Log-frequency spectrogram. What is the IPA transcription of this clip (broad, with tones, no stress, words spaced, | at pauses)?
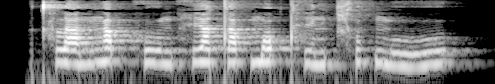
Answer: kʰla˩˦nŋa˦˥p̚huː˨˩ŋhi˧a̯ ta˦˥p̚mɔ˥˩ʔtʰi˩˦nt͡ɕʰu˦˥k̚ muː˩˦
